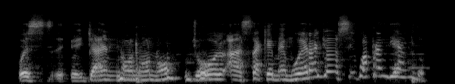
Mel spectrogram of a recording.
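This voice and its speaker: A woman speaks at a fairly slow pace in a normal speaking voice, her pitch fairly high. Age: 60s. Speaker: church member, student. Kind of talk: class participation comment.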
